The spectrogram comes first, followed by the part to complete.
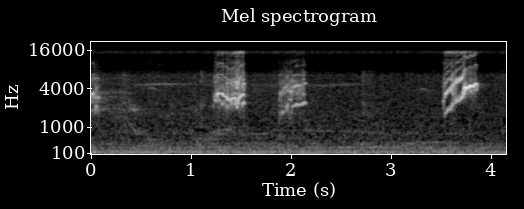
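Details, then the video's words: Young canary learning to sing, a soft practice twitter locally called ngeriwik; three short bursts of high, fast chirps and rising sweeps about a second apart, with quiet pauses and a low background hum. "Kenari Paud AF Belajar Ngeriwik"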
